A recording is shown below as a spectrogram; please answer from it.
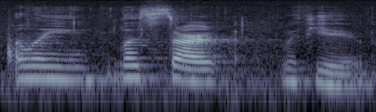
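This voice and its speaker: A woman's voice: mid-range voice, measured pace. A woman moderating a live patient panel at an event, chatty and a little apologetic, with plenty of fillers. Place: event venue in front of an audience.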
